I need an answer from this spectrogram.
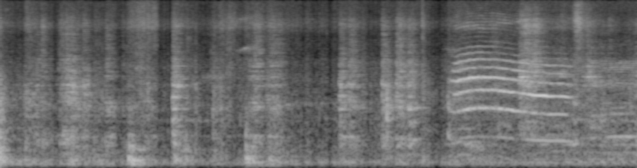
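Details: Cats and kittens fighting and running: scuffling and thumping noises, then a drawn-out wavering meow rising and falling in pitch near the end.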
